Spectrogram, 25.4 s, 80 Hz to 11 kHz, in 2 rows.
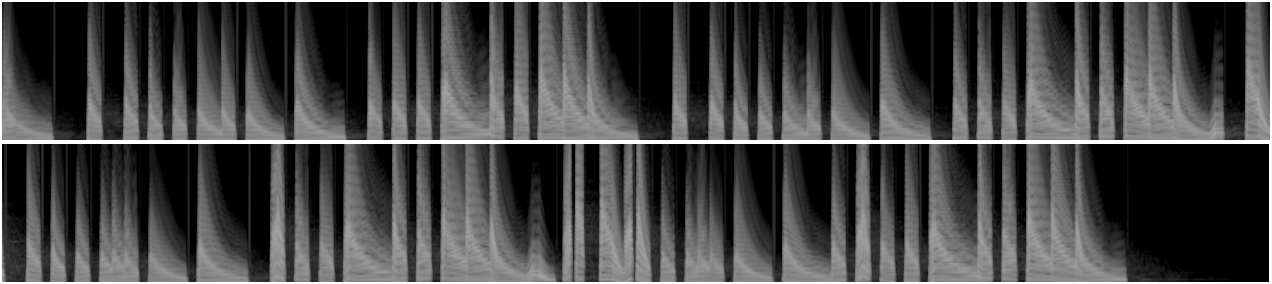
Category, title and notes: Music > Solo instrument
3-4 Bass line - 123bpm Fm
120bpm-ish, synth, Mini-V4, 3-4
